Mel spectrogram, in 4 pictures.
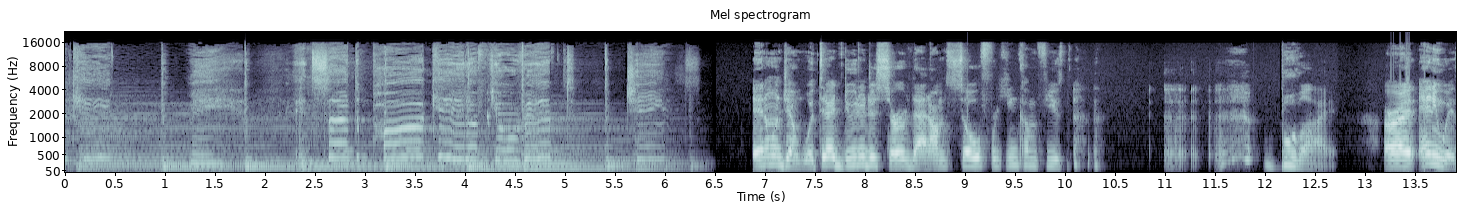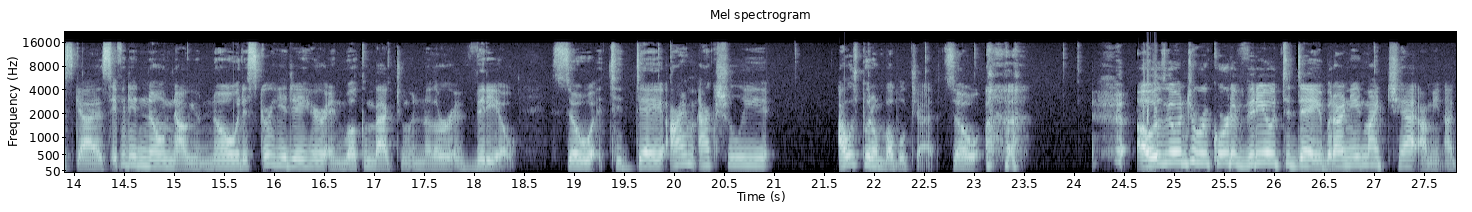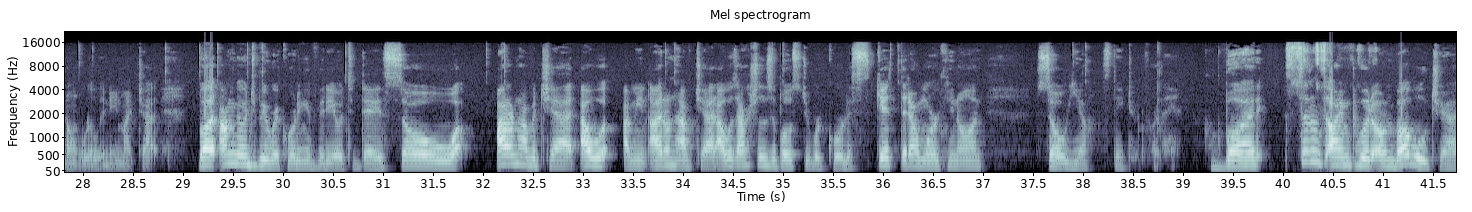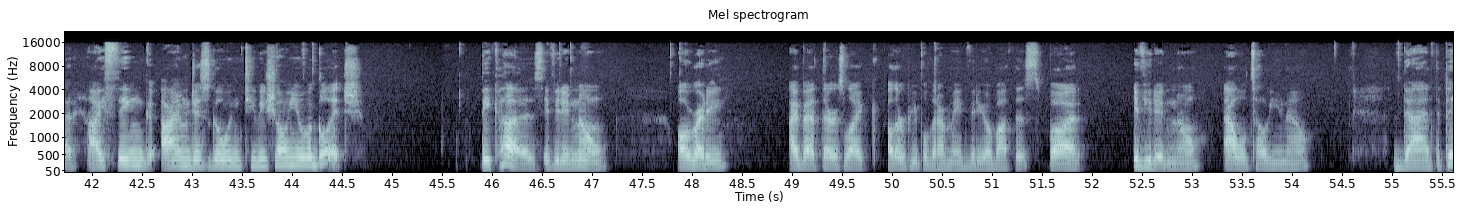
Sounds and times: Speech: 6.9 - 10.4, 11.0 - 21.0, 21.7 - 23.6, 24.4 - 37.0, 37.6 - 44.8, 45.9 - 47.2, 47.9 - 48.4, 49.0 - 54.2, 55.0 - 55.6.

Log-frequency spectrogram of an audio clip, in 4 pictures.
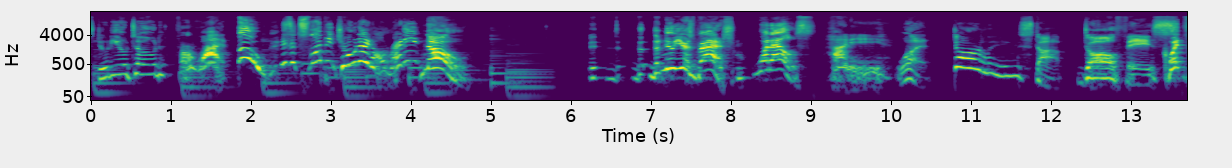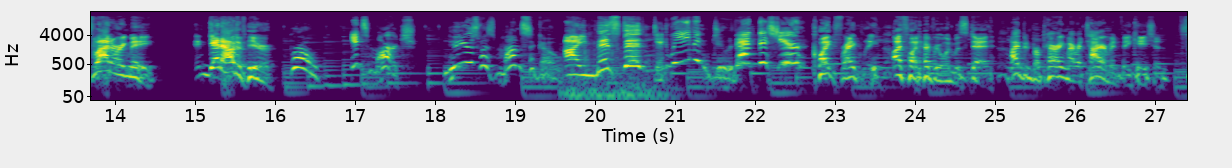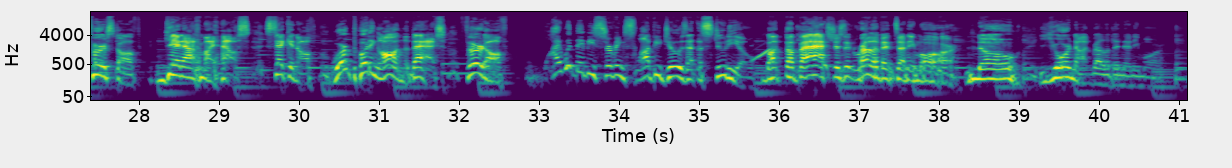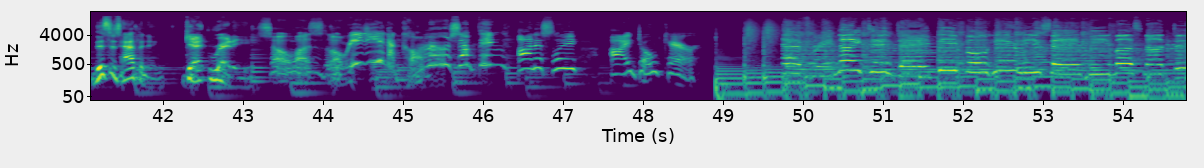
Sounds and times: Music for children: 2.1 - 5.8, 15.7 - 18.5, 21.4 - 32.5, 35.5 - 46.7, 49.2 - 54.7.

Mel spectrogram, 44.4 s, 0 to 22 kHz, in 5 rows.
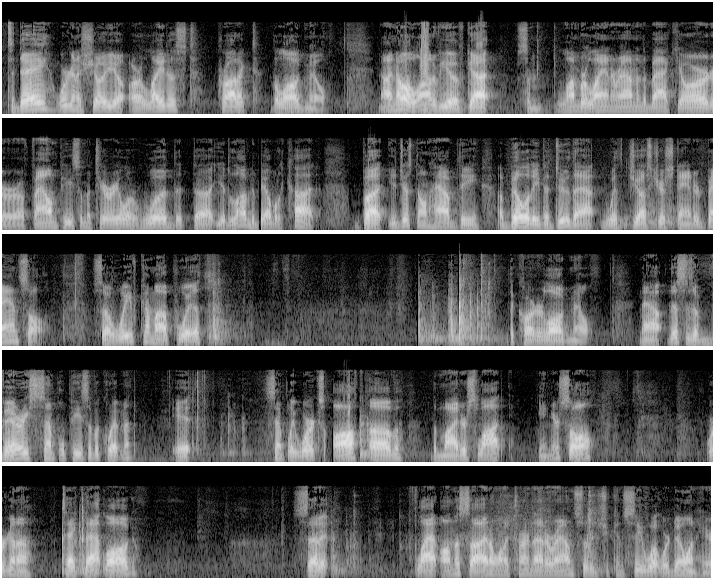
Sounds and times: Speech: 0.0 - 4.1, 4.7 - 20.4, 24.1 - 25.2, 25.8 - 29.1, 30.0 - 34.1, 35.5 - 37.3, 39.2 - 39.7, 40.7 - 44.4.

